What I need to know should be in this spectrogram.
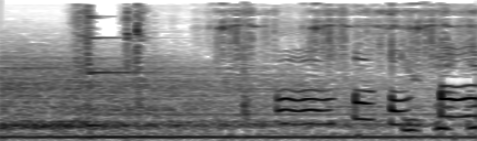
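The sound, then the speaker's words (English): A harmony card sound effect rings out as bright, glassy tinkling tones that repeat in short chiming phrases over a steady low hum. “I got to still get the harmony card sound effect ready. And it's here now.”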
